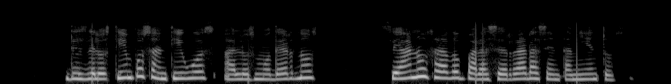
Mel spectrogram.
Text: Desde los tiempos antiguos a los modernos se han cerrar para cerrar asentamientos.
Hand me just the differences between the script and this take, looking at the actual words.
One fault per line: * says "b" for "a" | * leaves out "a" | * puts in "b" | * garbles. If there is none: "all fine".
* says "usado" for "cerrar"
